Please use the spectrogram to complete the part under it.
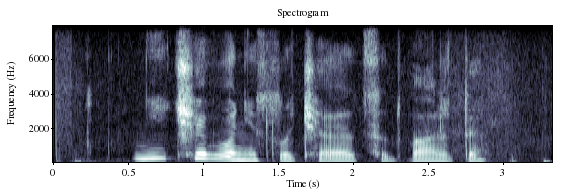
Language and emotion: Russian, sad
